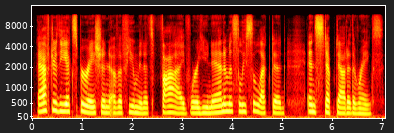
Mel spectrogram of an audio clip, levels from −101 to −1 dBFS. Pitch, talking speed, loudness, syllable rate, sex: 195 Hz, 145 wpm, -19 LUFS, 4.9 syllables/s, female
